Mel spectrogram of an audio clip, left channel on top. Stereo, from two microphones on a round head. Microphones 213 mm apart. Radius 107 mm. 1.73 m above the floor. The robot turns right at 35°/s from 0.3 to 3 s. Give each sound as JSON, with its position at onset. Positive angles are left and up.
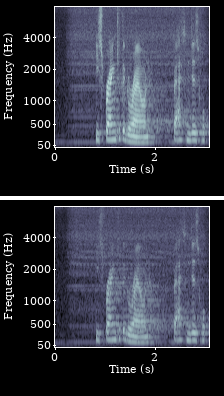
{"t": 0.8, "sound": "a man speaking", "azimuth_deg": 105, "distance_m": 0.9}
